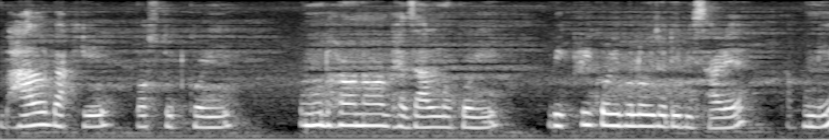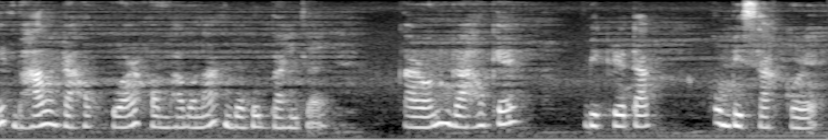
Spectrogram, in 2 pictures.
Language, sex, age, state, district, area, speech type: Assamese, female, 30-45, Assam, Golaghat, rural, spontaneous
